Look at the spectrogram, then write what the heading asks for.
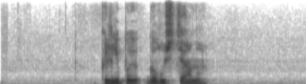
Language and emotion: Russian, neutral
